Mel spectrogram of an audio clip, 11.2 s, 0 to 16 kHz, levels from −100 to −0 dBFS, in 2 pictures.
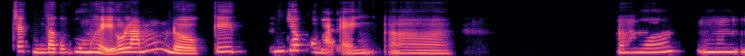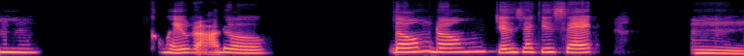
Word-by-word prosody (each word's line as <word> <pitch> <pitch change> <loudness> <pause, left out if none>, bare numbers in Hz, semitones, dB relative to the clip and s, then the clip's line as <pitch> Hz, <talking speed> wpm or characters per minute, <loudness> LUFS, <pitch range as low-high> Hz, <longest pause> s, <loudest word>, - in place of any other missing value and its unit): chắc 320 +2 -1
người 250 -4 0
ta 255 - +5
cũng 240 0 -6
không 265 -2 +5
hiểu 245 -1 +7
lắm 275 +6 +6
được 185 -4 +3
cái 300 +1 +1 0.2
tính 315 +2 0
chất 370 0 +3
của 275 - -5
bạn, 210 +4 -1
ờ. 195 -2 -5 1.3
Ờ 240 - -3
hở, 250 0 -2 0.3
ừm, 275 -1 +1
ừm. 260 -2 -1 0.8
Không 250 - -9
hiểu 230 0 +1
rõ 235 - 0
được. 215 -5 -1 1.0
Đúng, 280 +3 +3
đúng, 275 +2 0
chính 245 +2 +1
xác, 270 0 -2
chính 270 0 -1
xác. 255 -1 +1 0.7
Ừm, 210 -2 -2
255 Hz, 155 wpm, -22 LUFS, 235-275 Hz, 1.3 s, hiểu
